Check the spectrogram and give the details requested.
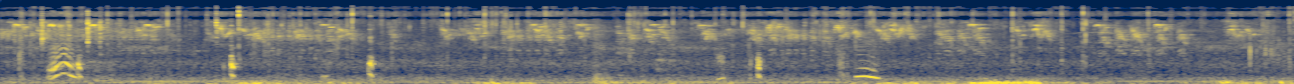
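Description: Small birds chirping and twittering, with a few short animal calls now and then and a brief low rumble about ten seconds in.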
